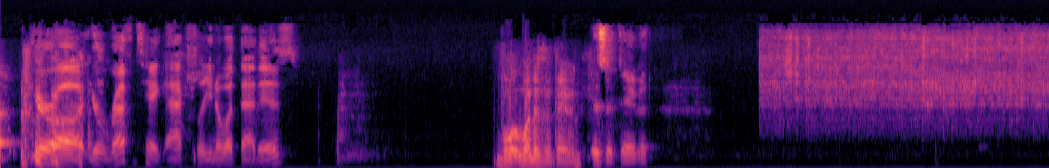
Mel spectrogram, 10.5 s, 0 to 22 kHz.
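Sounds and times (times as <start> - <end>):
laughter: 0.0 - 1.2
speech: 0.4 - 3.5, 5.0 - 6.6
bacon sizzling in a hot frying pan: 7.6 - 10.4.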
